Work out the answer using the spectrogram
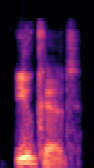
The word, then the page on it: UCATT: British English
